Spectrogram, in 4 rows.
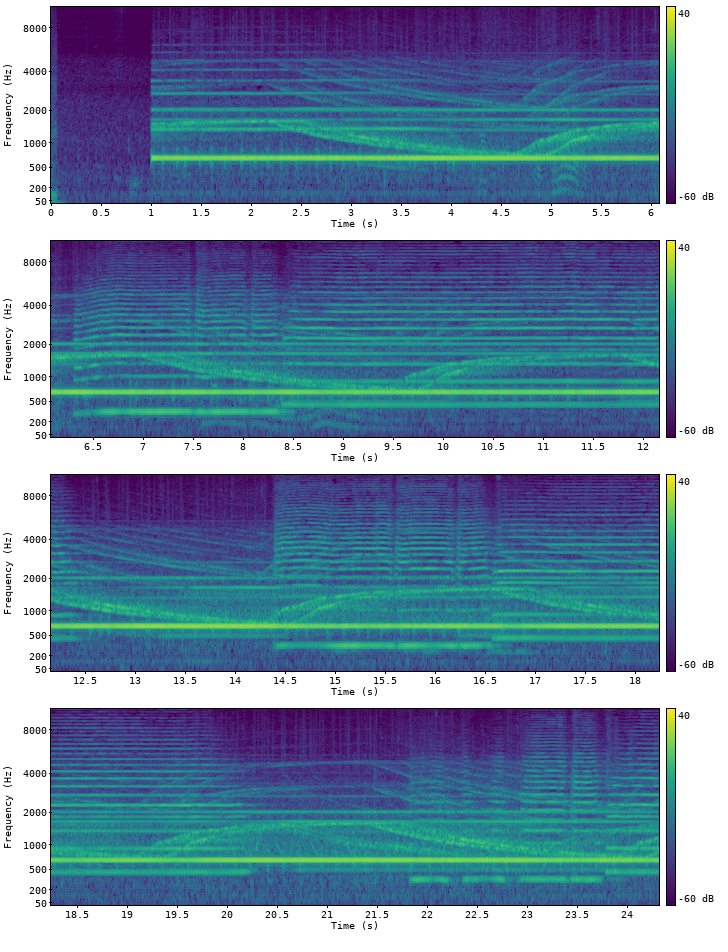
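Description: Civil defense sirens wail during a two-minute silence at a November 10 commemoration ceremony at an Atatürk monument, several overlapping sirens rising and falling in long, loud, steady cycles with no talk.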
